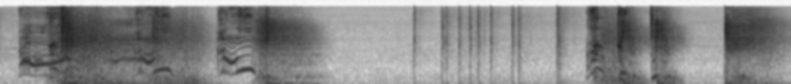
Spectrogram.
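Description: Heavy blows land with loud thuds and smacks.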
